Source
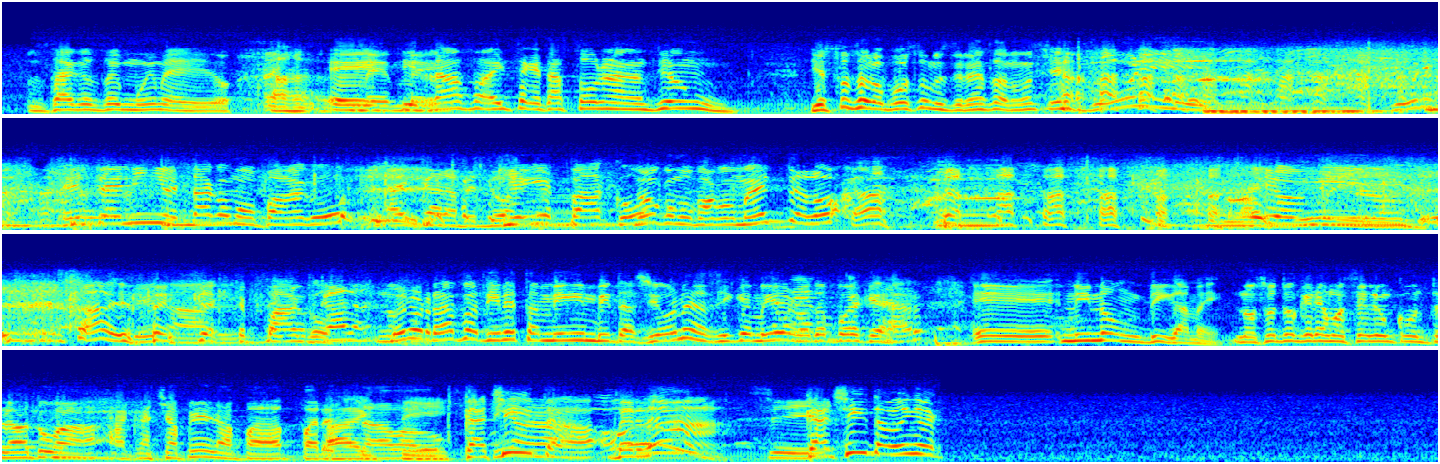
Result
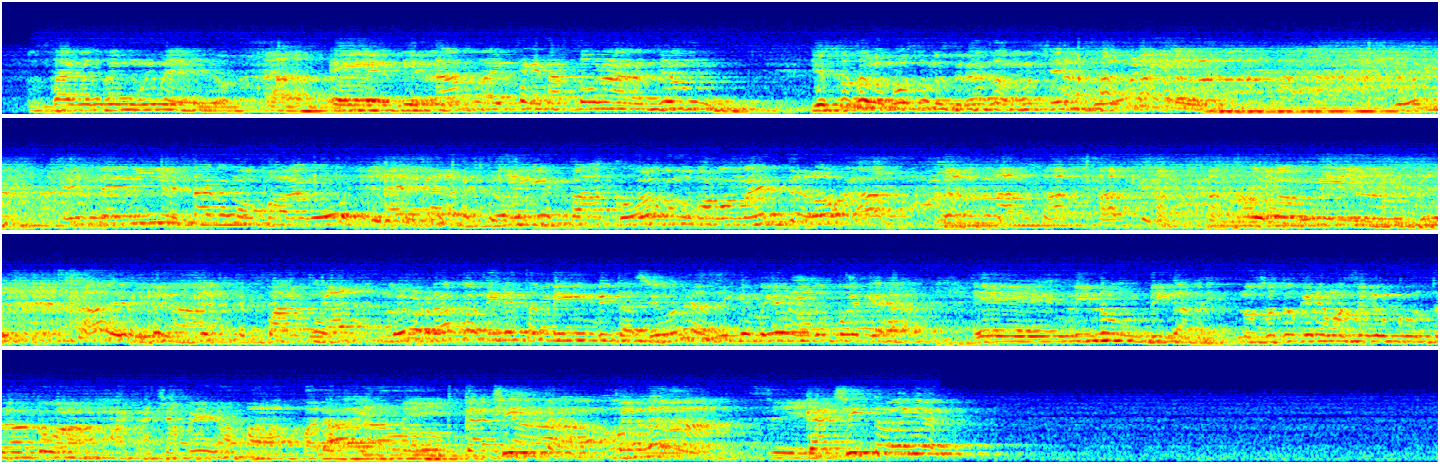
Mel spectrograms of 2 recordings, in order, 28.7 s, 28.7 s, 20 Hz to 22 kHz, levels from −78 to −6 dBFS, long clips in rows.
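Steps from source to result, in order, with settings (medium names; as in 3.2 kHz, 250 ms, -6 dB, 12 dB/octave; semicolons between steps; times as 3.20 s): high-pass 120 Hz 24 dB/octave; band-stop 1.9 kHz, Q 15; simulated room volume 3800 m³, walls furnished, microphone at 4.3 m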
